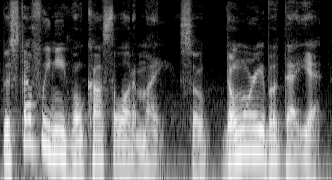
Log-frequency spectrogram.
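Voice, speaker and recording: A man's voice: medium pitch, very animated, quick pace, creaky, a little mellow. A man doing a friendly ASMR roleplay, chatty and teasing, reassuring the listener as he helps out. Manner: reassuring, helpful.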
